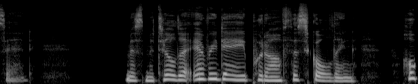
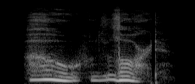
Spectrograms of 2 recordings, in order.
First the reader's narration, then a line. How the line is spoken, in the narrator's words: groaned Miss Matilda to herself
